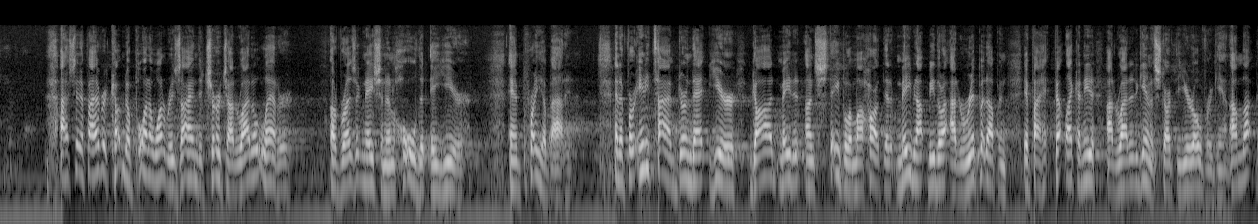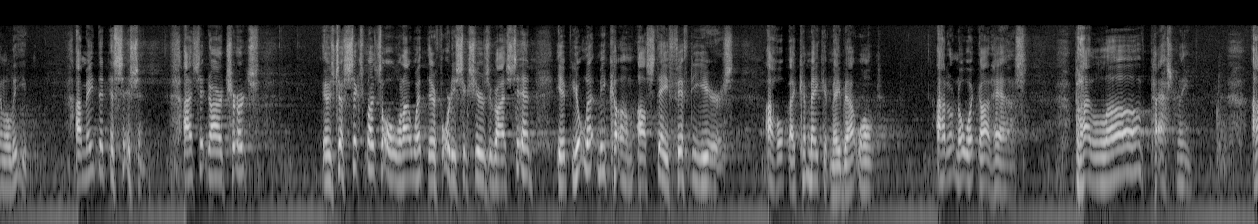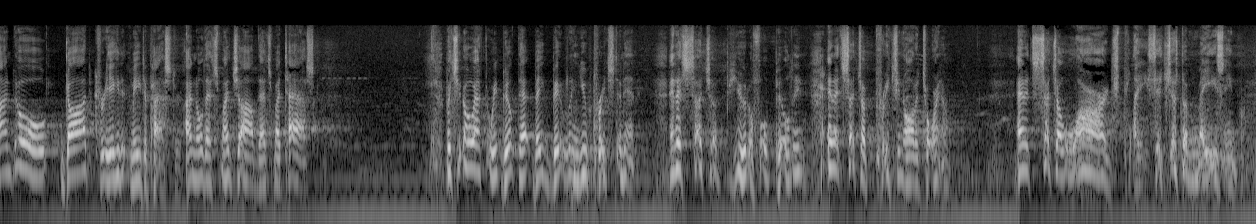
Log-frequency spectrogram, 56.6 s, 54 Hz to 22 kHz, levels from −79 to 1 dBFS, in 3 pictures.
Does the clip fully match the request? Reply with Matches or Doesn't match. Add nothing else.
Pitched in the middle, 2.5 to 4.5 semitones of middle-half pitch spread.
Doesn't match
